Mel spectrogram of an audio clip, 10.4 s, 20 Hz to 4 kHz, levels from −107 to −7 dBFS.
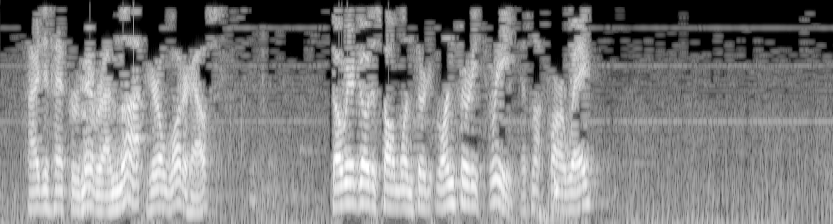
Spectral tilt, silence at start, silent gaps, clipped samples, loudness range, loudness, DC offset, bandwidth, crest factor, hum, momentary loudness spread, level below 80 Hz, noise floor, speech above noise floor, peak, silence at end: -11 dB/octave; 0 s; none; under 0.1%; 7 LU; -15 LUFS; under 0.1%; 4 kHz; 16 dB; none; 12 LU; -44 dBFS; -39 dBFS; 26 dB; 0 dBFS; 0.6 s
